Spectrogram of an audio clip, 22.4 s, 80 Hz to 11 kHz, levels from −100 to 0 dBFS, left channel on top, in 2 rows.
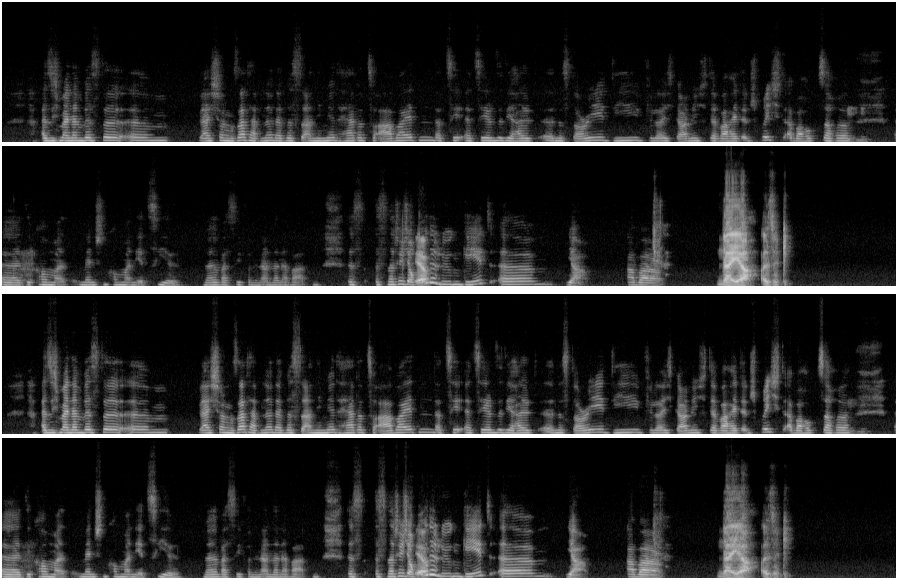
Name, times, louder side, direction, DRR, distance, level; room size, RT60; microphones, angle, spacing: voice 1, 0.4-2.1 2.5-13.4 13.7-18.5 19.0-19.4, right 3 dB, 75° right, 0.6 m, -35 dB
voice 2, 20.1-21.0, left 5 dB, 40° left, 0.6 m, -23 dB
5.1 x 2.3 x 4.4 m
head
